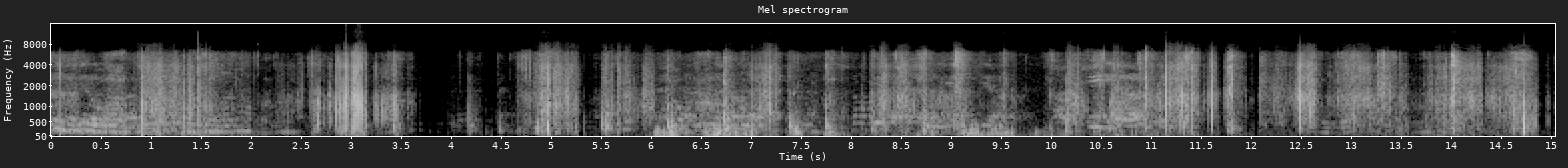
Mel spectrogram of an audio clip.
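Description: Irregular rustling and crackling handling noise from a phone being moved about, with indistinct voices, and a brief pause about four seconds in.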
